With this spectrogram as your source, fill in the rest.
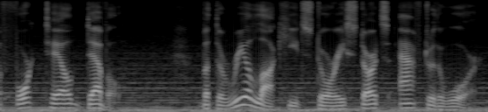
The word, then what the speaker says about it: Loughead: This time, he spelled it phonetically, Lockheed.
